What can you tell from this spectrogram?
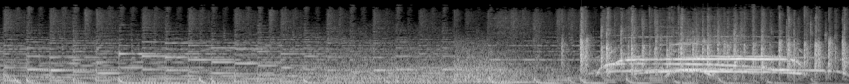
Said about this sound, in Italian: Hanno già finito di battere le mani. Ehi! Ma che pubblico abbiamo qua?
